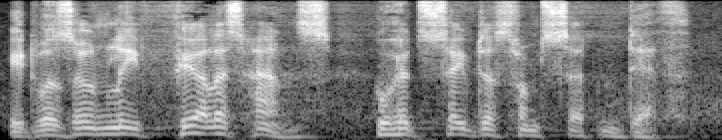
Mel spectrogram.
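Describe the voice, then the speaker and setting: A male narrator tells an adventure tale in theatrical audiobook style. His mid-pitched voice moves animatedly up and down, with faint noise behind it. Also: expressive, moderate pace, bright, forceful tone. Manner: theatrical, storytelling. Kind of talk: dramatic scripted audiobook narration.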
